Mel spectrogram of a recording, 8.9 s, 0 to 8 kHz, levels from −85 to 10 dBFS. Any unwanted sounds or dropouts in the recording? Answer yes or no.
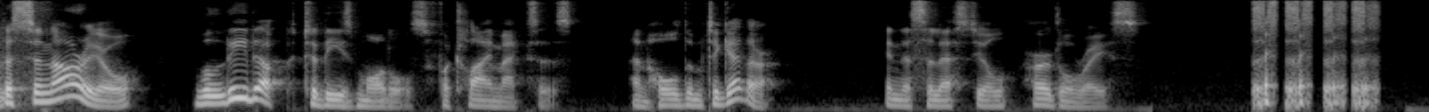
yes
